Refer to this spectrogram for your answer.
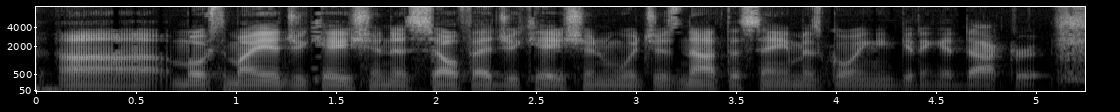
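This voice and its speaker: Heard on a very clean recording with a silent background, a man speaks at a fairly quick pace in a bright, sharp tone. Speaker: podcast host and gaming store owner. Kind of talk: casual solo podcast talk.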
